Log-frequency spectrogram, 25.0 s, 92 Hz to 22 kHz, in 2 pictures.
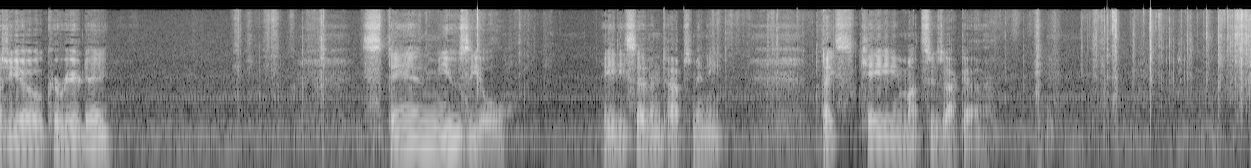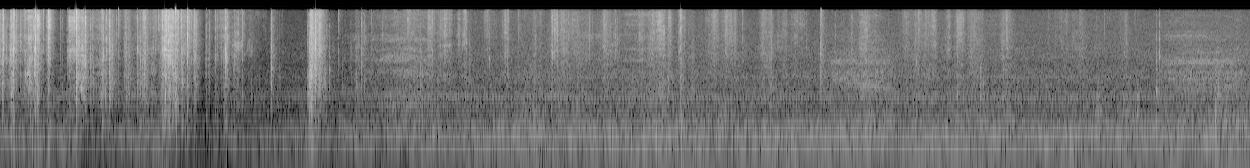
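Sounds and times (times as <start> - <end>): low steady hum: 0.0 - 25.0
faint rustling of cards: 2.3 - 3.3, 3.9 - 5.6, 6.9 - 8.7, 9.4 - 24.0
foil wrapper tearing and crinkling: 10.3 - 20.6.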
